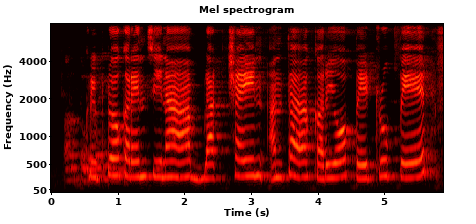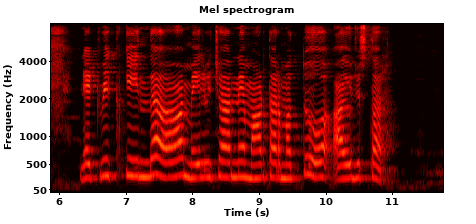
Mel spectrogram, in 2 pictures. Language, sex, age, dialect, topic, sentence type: Kannada, female, 36-40, Dharwad Kannada, banking, statement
